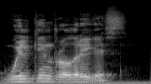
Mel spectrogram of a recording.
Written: Wilking Rodriguez

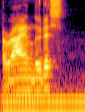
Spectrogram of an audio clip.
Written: Ryan Loutos

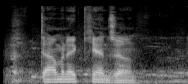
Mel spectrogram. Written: Dominic Canzone

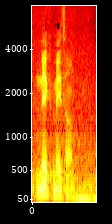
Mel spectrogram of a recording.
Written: Nick Maton

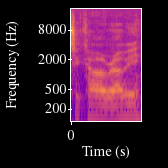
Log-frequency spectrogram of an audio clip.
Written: Tekoah Roby

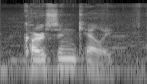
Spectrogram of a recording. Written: Carson Kelly

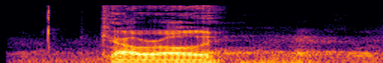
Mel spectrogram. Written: Cal Raleigh

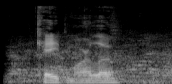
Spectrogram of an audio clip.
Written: Cade Marlowe

